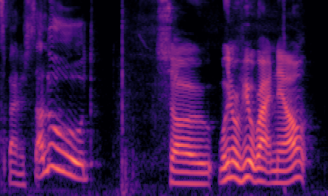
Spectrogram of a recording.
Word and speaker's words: Salud: Pronounced SALUD in English, which is like cheers. In Spanish, I believe.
